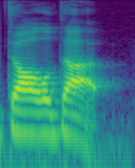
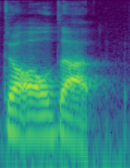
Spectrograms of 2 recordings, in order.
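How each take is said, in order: First: The vowels are relaxed, with 'ah' in dolled. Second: The vowels are relaxed, with 'ah' in dolled.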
